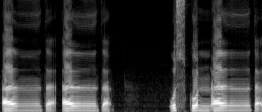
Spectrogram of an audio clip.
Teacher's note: makhrajnya adalah ujung lidah kita, ujung lidah menempel dengan gusi atas kita, atau perbatasan antara gusi atas dengan gigi seri atas.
